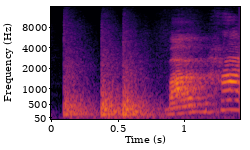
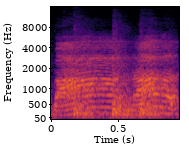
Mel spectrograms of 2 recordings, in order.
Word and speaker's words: 많아: 만하 이렇게 발음해야 맞죠? 근데 만하 이렇게 발음하면 귀찮아. 그리고 만하든 만아든 의사소통은 돼요. 그럼 굳이 우리가 하 발음을 안 해도 상관이 없지. 그래서 이때는 만하가 아니고 마나가 되는 겁니다.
